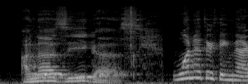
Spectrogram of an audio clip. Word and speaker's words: Anna Seghers: by anna c siegers i did look up and try and pronounce that name correctly this is how uh wikipedia has it anazigas one other thing that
